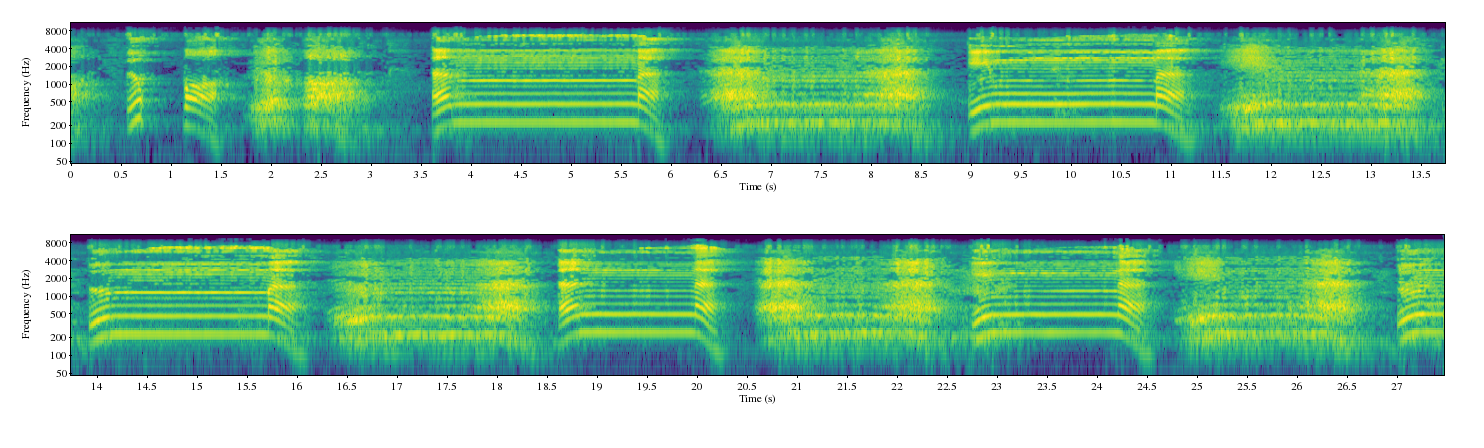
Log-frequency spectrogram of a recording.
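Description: A man chants in a long, sustained, melodic voice through a microphone.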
